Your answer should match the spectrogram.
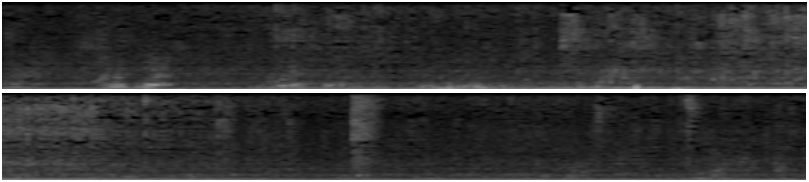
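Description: Farm tractor's diesel engine running steadily under load while it drives a rotary tiller through grassy soil. A few sharp knocks come around two to three seconds in.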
